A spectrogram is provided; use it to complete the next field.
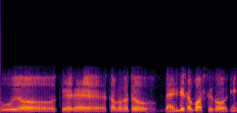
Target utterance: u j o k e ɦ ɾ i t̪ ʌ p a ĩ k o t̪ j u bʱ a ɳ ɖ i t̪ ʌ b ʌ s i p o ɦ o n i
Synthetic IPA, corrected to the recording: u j o k e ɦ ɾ e t̪ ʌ p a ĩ k o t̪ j o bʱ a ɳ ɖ i t̪ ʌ b ʌ s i k o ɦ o n i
